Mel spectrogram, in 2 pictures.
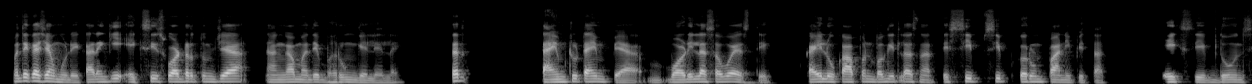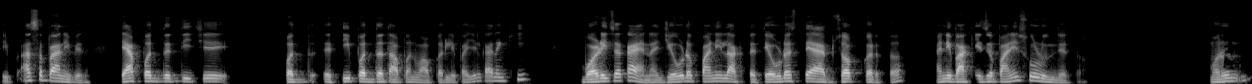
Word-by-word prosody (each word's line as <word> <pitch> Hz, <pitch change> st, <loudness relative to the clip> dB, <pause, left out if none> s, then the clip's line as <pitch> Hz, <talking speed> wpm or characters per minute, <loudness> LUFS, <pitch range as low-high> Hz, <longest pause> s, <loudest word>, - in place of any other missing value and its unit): मग 140 Hz, -, -1 dB
ते 165 Hz, -, +7 dB
कशामुळे? 130 Hz, -10 st, +4 dB
कारण 115 Hz, +4 st, 0 dB
की 140 Hz, -, +1 dB
ॲक्सेस 135 Hz, +4 st, -3 dB
वॉटर 135 Hz, +1 st, +5 dB
तुमच्या 130 Hz, 0 st, +4 dB, 0.3 s
अंगामध्ये 110 Hz, 0 st, 0 dB
भरून 110 Hz, +1 st, -4 dB
गेलेलं 90 Hz, -3 st, -6 dB
आहे. 95 Hz, -, -16 dB, 0.5 s
तर 160 Hz, +1 st, +6 dB, 0.8 s
टाईम 115 Hz, +2 st, +4 dB
टू 140 Hz, -, +2 dB
टाईम 130 Hz, -1 st, +3 dB
प्या 95 Hz, -1 st, 0 dB, 0.4 s
बॉडीला 115 Hz, +4 st, +3 dB
सवय 125 Hz, +1 st, +2 dB
असते. 85 Hz, -6 st, -10 dB, 0.4 s
काही 120 Hz, +2 st, +4 dB
लोकं 125 Hz, -1 st, +1 dB
आपण 120 Hz, +2 st, 0 dB
बघितलं 125 Hz, +1 st, -1 dB
असणार 110 Hz, -4 st, -6 dB
ते 110 Hz, -, -3 dB
सिप-सिप 140 Hz, +4 st, -4 dB
करून 125 Hz, -1 st, +1 dB
पाणी 110 Hz, -4 st, 0 dB
पितात. 85 Hz, -3 st, -8 dB, 0.6 s
एक 120 Hz, 0 st, +1 dB
सिप 110 Hz, -4 st, -5 dB
दोन 110 Hz, +1 st, -2 dB
सिप 105 Hz, -, -13 dB
असं 185 Hz, +3 st, 0 dB
पाणी 145 Hz, -8 st, +3 dB
पितात. 100 Hz, -1 st, -8 dB, 0.3 s
त्या -, -, +8 dB
पद्धतीचे 140 Hz, -1 st, -1 dB, 0.6 s
पद्धत 115 Hz, 0 st, -1 dB, 0.3 s
ती 145 Hz, -, +3 dB
पद्धत 130 Hz, -2 st, +3 dB
आपण 115 Hz, +2 st, -1 dB
वापरली 105 Hz, 0 st, -6 dB
पाहिजे. 105 Hz, +8 st, -8 dB
कारण 170 Hz, +1 st, -3 dB
की 230 Hz, +1 st, -7 dB, 0.6 s
बॉडीचं 145 Hz, +7 st, +6 dB
काय 175 Hz, -, +7 dB
आहे 130 Hz, -, +1 dB
ना, 105 Hz, +1 st, -5 dB
जेवढं 130 Hz, +6 st, +2 dB
पाणी 140 Hz, +1 st, 0 dB
लागतं, 135 Hz, -4 st, +1 dB
तेवढंच 130 Hz, +5 st, +3 dB
ते 145 Hz, -, +6 dB
ॲबसॉर्ब 125 Hz, +1 st, +4 dB
करतं -, -, -3 dB, 0.4 s
आणि 135 Hz, +2 st, +2 dB
बाकीचं 130 Hz, +1 st, +2 dB
पाणी 130 Hz, +6 st, 0 dB
सोडून 165 Hz, -10 st, -1 dB
देतं. 95 Hz, +3 st, -10 dB, 1.3 s
म्हणून 140 Hz, +7 st, -1 dB
125 Hz, 155 wpm, -23 LUFS, 110-135 Hz, 1.3 s, त्या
